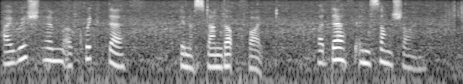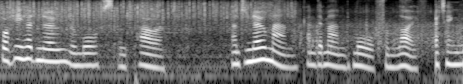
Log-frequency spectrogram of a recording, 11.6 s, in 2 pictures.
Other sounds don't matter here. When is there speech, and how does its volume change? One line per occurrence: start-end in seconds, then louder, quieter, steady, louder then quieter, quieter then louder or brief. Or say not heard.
0.0-7.8 steady
8.7-11.5 brief.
